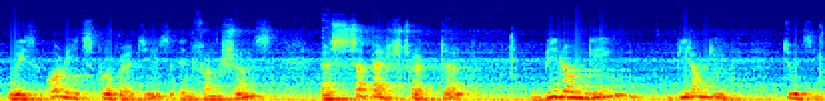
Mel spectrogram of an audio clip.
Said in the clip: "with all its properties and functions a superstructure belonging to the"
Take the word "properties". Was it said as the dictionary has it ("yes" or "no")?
yes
